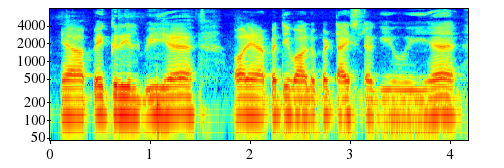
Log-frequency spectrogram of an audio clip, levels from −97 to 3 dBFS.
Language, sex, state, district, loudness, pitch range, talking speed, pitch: Hindi, male, Jharkhand, Garhwa, -16 LUFS, 115-125 Hz, 200 wpm, 120 Hz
